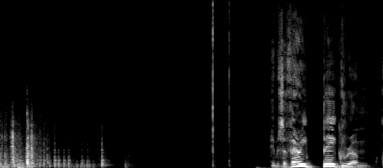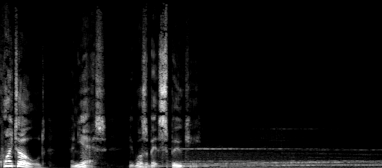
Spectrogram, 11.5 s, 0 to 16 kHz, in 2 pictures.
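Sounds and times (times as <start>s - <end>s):
door rattling and thumping open: 0.0s - 1.7s
speech: 4.1s - 8.9s.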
